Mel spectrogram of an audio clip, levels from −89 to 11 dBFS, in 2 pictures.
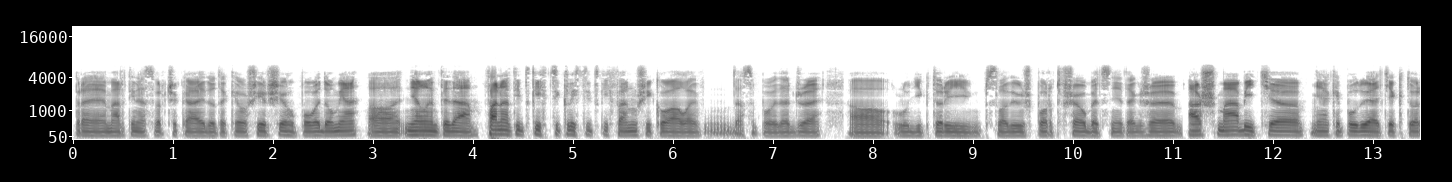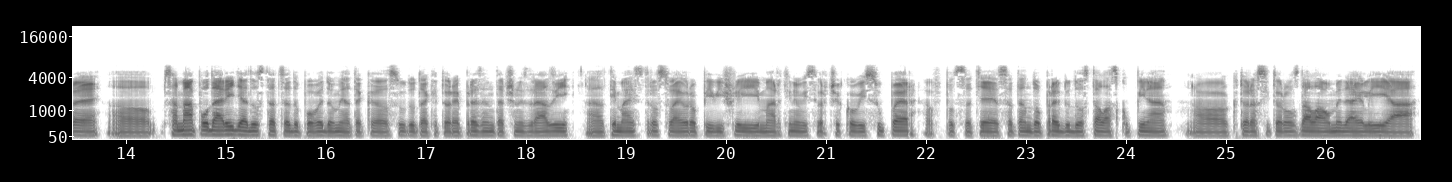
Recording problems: high frequencies cut off; noticeable; nothing above 5.5 kHz

